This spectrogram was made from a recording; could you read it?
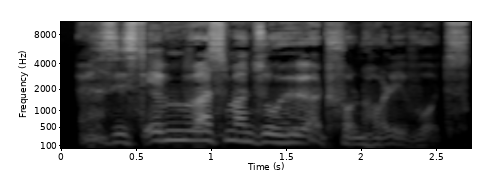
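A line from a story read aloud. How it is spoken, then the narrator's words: Grunting. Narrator (German): grunzte Rosebud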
